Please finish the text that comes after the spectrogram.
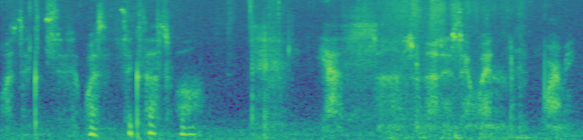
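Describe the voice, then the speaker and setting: A woman whispering breathily in an ASMR sci-fi roleplay as a scientist studying her creation, speaking deliberately with pauses. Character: quietly rogue female scientist studying her engineered creation. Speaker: ASMR performer.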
